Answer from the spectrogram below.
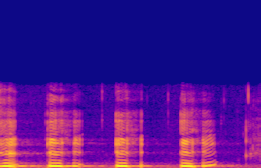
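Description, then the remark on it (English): A voice imitates a tired, hungry newborn's quiet fussing: four short, whimpering cries in a steady rhythm about half a second apart, moderately soft, with no other talking. “There are the children in the nursery who, when they're tired and hungry, sound like this.”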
